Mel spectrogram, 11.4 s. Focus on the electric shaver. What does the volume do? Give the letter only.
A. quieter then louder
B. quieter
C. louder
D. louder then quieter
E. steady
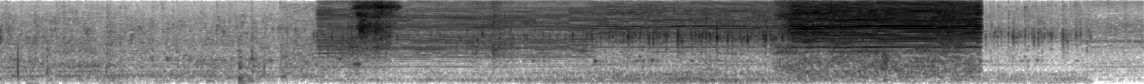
C.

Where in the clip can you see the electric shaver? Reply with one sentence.
The electric shaver can be heard from 3.1 to 9.8 s.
